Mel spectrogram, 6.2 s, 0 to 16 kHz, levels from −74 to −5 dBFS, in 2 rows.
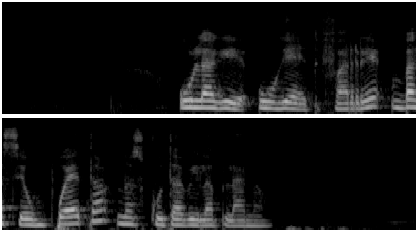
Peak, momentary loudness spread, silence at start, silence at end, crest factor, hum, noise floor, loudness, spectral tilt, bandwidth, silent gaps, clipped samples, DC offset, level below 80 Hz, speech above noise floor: -20 dBFS; 9 LU; 1.35 s; 0.9 s; 16 dB; none; -78 dBFS; -36 LUFS; -6 dB/octave; 11.5 kHz; none; under 0.1%; under 0.1%; -64 dBFS; 43 dB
